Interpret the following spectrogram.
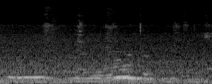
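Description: A person's voice holding one long, wavering hum for about a second and a half, a drawn-out hesitation sound between words.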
